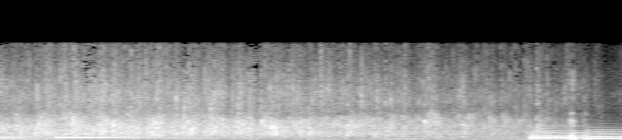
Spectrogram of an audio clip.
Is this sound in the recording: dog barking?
no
